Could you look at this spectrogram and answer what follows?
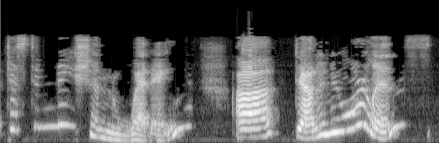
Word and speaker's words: New Orleans: wedding uh down in New Orleans or nollans New Orleans I guess it depends what part of the country you're from nollans I think is how the locals say it um yeah down Louisiana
